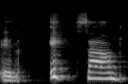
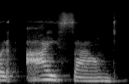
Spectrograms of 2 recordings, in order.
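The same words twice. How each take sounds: First: Short "I" as in ink; short I sound. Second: Long "I" as in ice; letter "I" with its long vowel, as in iron; long I sound. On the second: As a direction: say "I" like eye. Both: Shown as a demonstration. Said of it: "an I sound or an I sound".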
